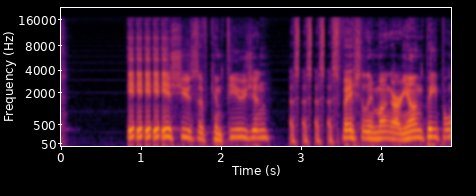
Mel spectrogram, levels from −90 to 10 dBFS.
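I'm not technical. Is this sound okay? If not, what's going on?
No, it has a stutter from repeated frames, where a tiny chunk of the recording got stored or sent more than once, so it plays again. From 0.90 to 1.32 s, just before "of confusion", a 0.1-second slice repeats four extra times. From 2.97 to 3.44 s, just after "of confusion", a roughly 0.16-second slice repeats three extra times. You hear it as a skipping-record stammer, and each spot adds almost half a second.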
